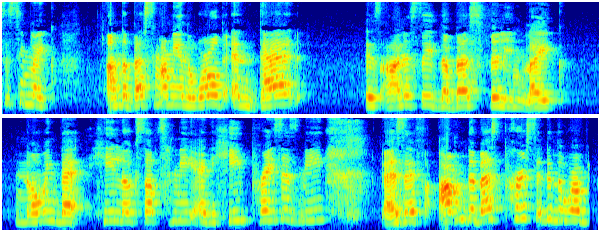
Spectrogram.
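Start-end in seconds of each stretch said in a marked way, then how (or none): none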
